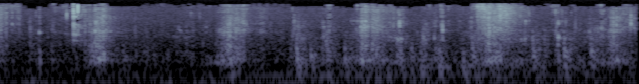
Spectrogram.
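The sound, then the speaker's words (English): Crunching of a blue corn tortilla chip dipped in homemade hummus being bitten and chewed, a series of sharp, crackly bursts repeating roughly every half second, loud with no talking. “We're going to do a blue corn tortilla chip.”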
